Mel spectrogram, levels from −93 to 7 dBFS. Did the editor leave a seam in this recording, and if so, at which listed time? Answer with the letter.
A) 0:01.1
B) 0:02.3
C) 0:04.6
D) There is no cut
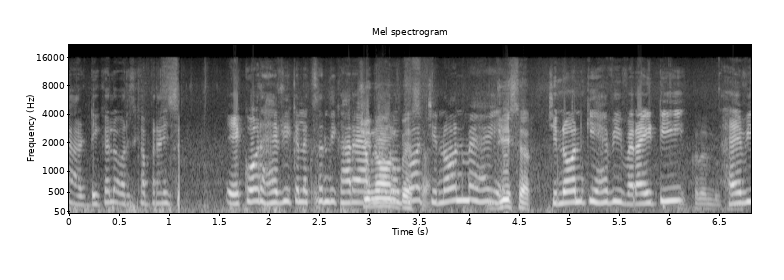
A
